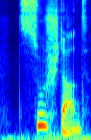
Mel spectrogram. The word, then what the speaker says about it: Zustand: That's the German name. You properly pronounce it. It's my obligation as a German citizen to tell you how it's properly pronounced.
